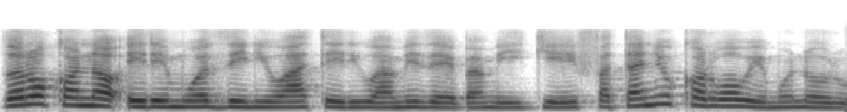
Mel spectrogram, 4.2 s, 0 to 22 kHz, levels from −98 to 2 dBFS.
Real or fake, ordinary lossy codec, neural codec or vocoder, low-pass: fake; MP3, 64 kbps; codec, 16 kHz, 0.3 kbps, FocalCodec; 7.2 kHz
